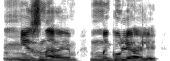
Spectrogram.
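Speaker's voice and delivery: put-on high, tearful little-girl voice; sobbing child. A narrator's reading. Катя explains they were out walking, sobbing. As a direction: answer in a high whimper. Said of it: "всхлипнула Катя".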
